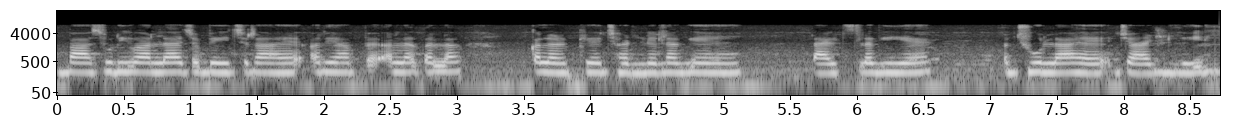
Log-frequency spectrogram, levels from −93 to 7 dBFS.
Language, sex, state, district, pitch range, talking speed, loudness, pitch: Hindi, female, Uttar Pradesh, Lucknow, 225-235 Hz, 160 wpm, -14 LUFS, 230 Hz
